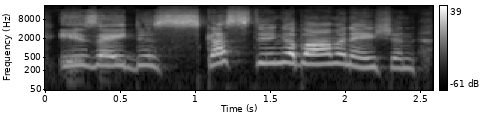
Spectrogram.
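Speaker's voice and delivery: hammed-up outraged denunciation; Elon Musk. Host overdoing billionaire's outburst, indignant and Trump-like. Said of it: "trying not to give him a Donald Trump accent".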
